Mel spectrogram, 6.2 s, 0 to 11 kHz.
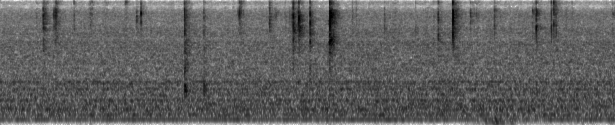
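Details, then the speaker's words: Newly installed GE AWFS10WWL 10,000 BTU window air conditioner; a low, steady hum with a soft fan rush and no rattles. The compressor is so quiet it seemed off, yet the air comes out almost ice cold; running normally. "I was thought it wasn't working there for a minute cuz I couldn't hear the compressor, but now I feel the air is almost ice cold coming out of there. And that's the compressor running."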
